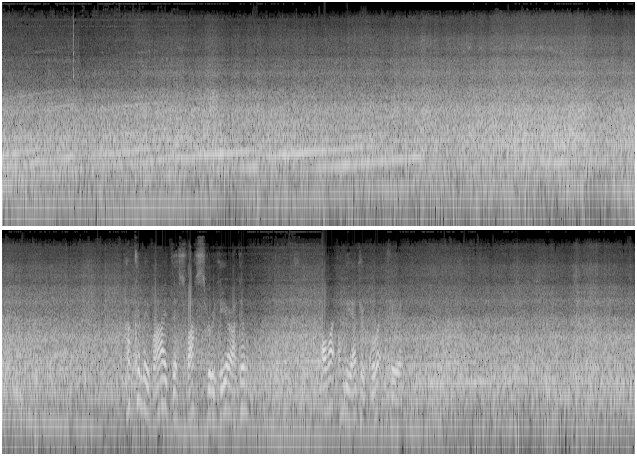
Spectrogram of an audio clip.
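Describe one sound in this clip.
A motorcycle engine hums steadily and rises in pitch as it speeds up.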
